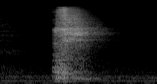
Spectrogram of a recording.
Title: standing head sneeze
